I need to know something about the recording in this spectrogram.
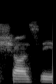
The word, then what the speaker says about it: Seancey: is actually super informative my name is shaun c it's just a funny way to spell it all right you're irish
